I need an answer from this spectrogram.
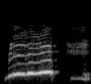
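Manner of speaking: very high, loud trill; cartoon vanishing noise. Storyteller imitating people in suits vanishing, high comic trill. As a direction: imitate a sudden comic zip away.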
